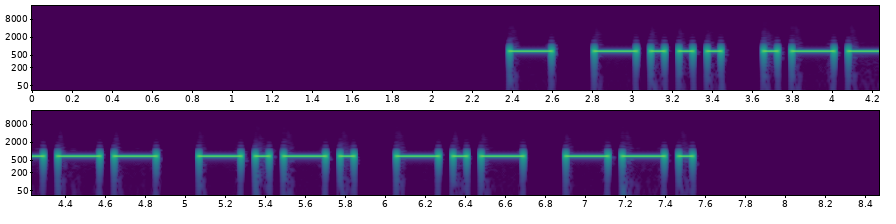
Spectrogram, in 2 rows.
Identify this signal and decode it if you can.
Morse code, heard as a keyed tone, about 17 wpm, 700 Hz. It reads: TB1CKG
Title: DXCC-100 Call Signs - 6 Characters - Repeated 3x - 17wpm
